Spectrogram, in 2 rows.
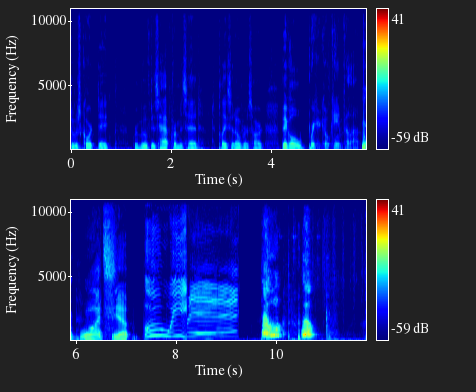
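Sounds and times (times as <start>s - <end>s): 
speech: 0.1s - 8.5s
dog barking: 9.7s - 10.9s.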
